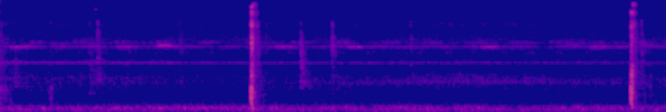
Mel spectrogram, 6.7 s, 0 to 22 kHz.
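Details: 2020/2021 Ford Transit 350 HD EcoBoost AWD (Coachmen Beyond van), minutes after shutdown, hot engine bay: two sharp pops seconds apart with faint ticking between; owner suspects fluid leaking onto a hot surface, seemingly right-hand side.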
